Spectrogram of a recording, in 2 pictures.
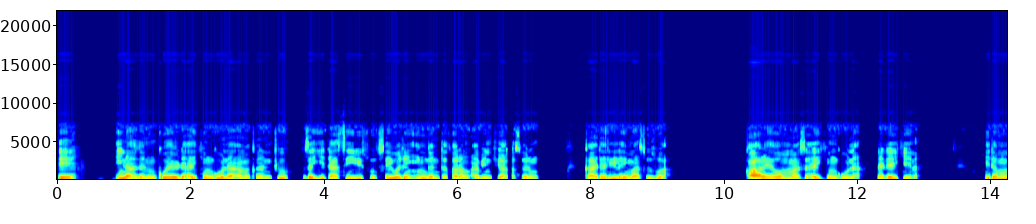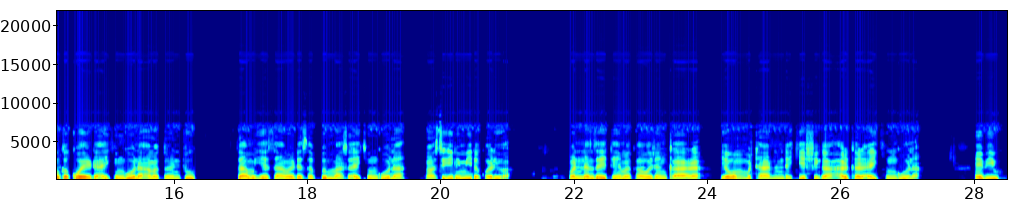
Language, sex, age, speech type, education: Hausa, male, 15-29, spontaneous, secondary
